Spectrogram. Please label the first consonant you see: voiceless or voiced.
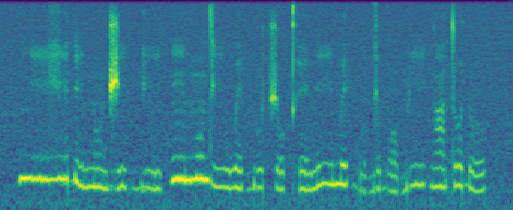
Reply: voiced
